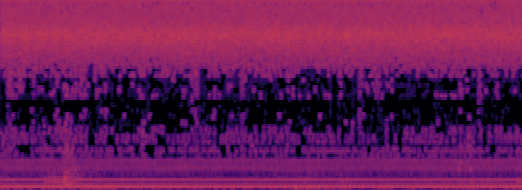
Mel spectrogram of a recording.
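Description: Steady electrical mains hum: a low, even hum with a series of higher overtones, picked up through the microphone and sound system.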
